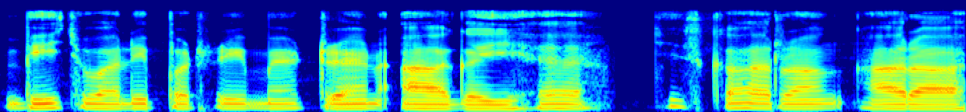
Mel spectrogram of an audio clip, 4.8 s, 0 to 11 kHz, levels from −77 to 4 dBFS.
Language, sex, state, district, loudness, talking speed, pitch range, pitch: Hindi, male, Jharkhand, Deoghar, -20 LUFS, 150 wpm, 125-135 Hz, 130 Hz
